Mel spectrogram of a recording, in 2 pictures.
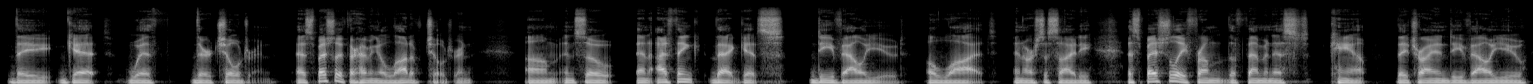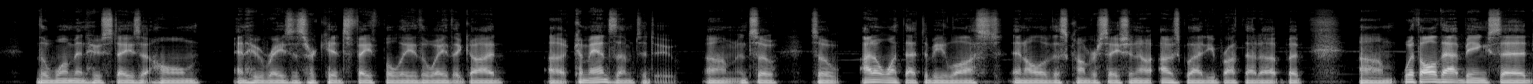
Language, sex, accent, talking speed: English, male, American, 170 wpm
